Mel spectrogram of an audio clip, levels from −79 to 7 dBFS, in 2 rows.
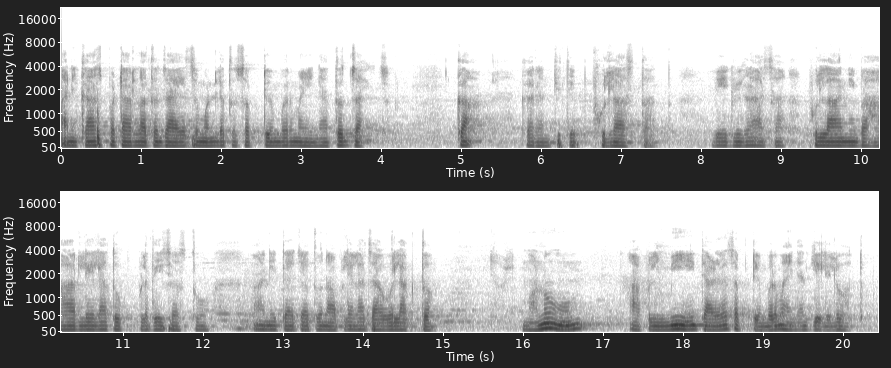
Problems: constant background noise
